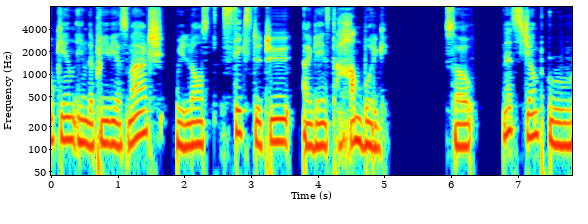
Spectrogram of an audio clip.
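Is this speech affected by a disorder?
No.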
